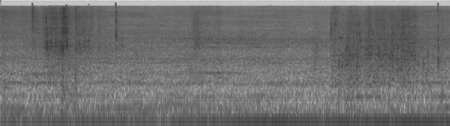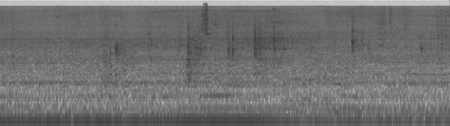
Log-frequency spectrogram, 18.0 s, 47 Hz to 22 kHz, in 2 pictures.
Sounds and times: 6.2s Demolition of old pink Art Deco factory 18.0s

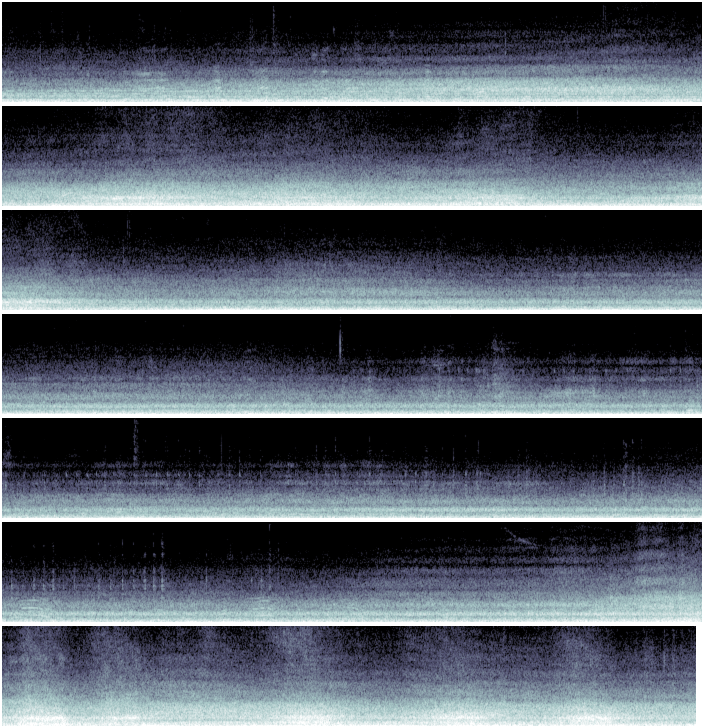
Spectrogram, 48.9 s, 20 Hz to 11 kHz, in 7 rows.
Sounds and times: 0.0s Dense morning traffic 48.9s

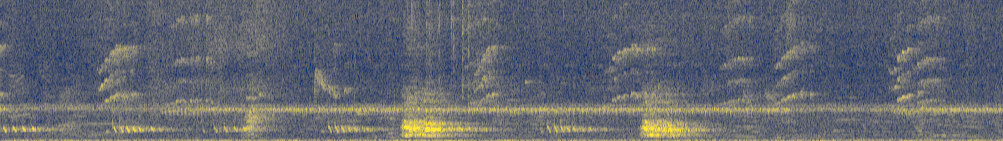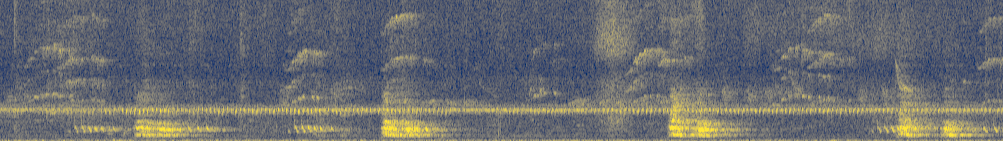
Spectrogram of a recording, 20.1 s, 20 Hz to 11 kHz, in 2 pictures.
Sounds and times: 1.1s Insects sound 20.0s
4.0s Dogs barking 4.8s
6.4s Dogs barking 7.1s
10.1s Birdsong 20.0s
10.7s Frogs sound 14.7s
11.3s Dogs barking 12.2s
13.8s Dogs barking 14.6s
16.7s Dogs barking 17.6s
18.8s Dogs barking 20.0s

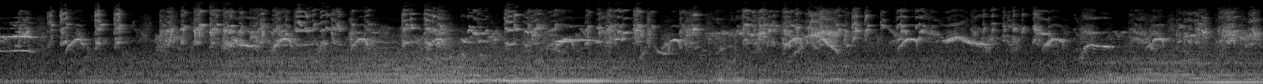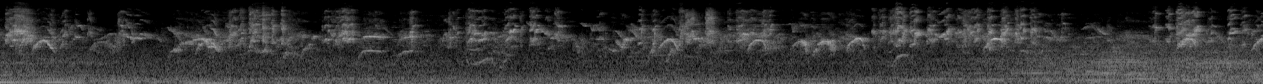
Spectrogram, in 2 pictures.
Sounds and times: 0.0s Traffic Sound 25.2s

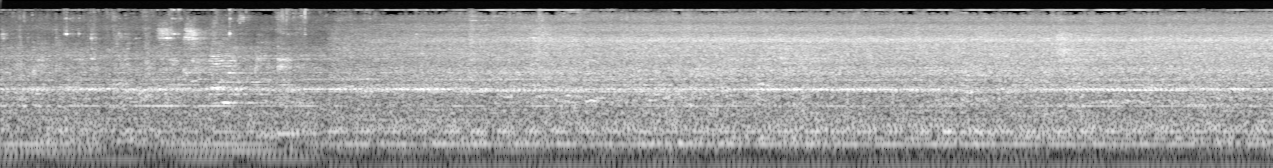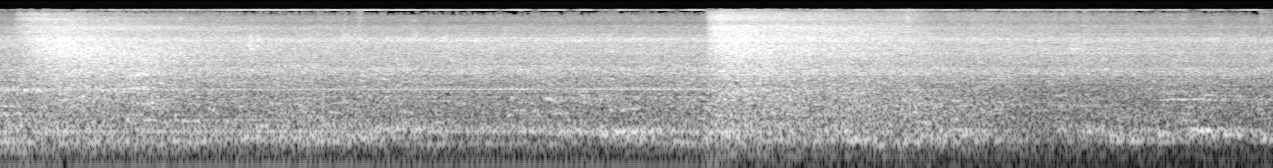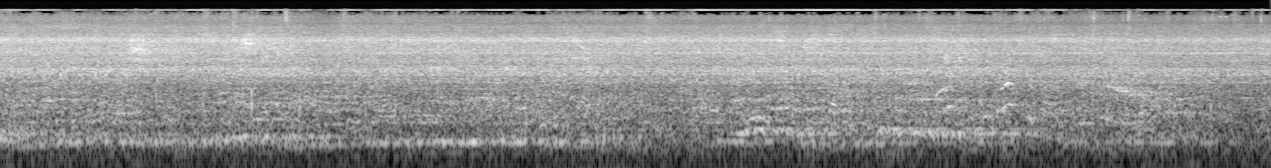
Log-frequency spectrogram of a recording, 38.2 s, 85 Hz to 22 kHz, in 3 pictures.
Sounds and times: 0.0s announcements 20.2s
0.0s station waggons 38.1s
0.0s train arrives 38.1s
0.0s voices 38.1s

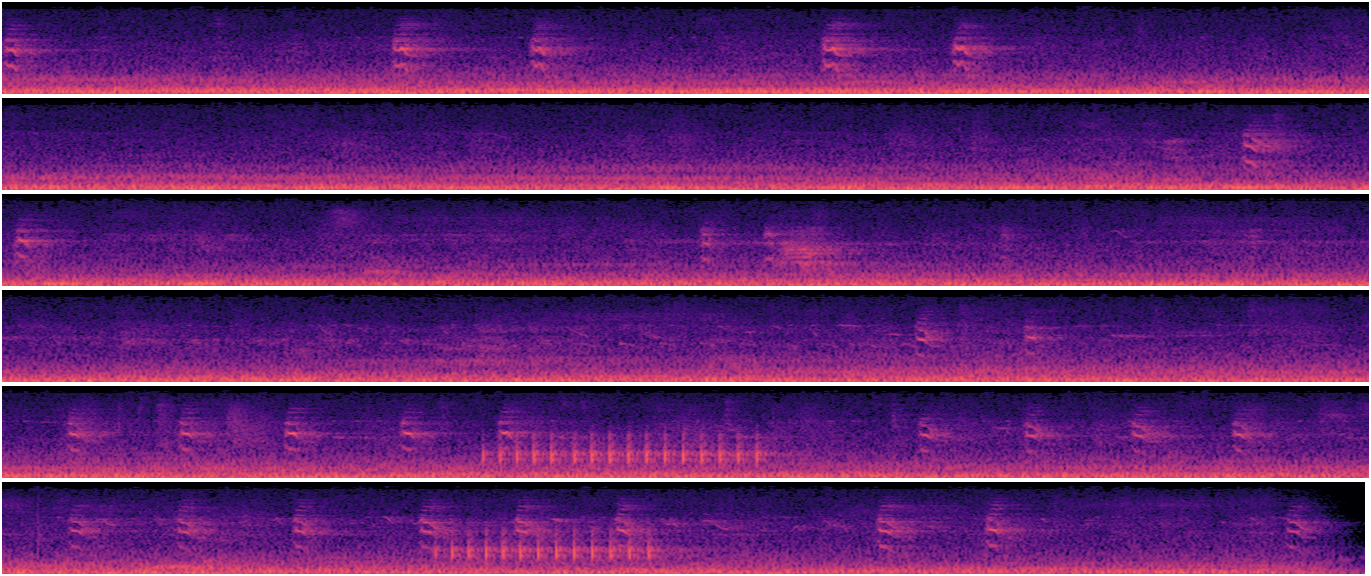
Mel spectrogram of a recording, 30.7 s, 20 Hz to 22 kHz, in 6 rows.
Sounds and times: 0.0s Boat 28.4s
20.8s woodpecker 25.3s
26.7s woodpecker 29.5s

